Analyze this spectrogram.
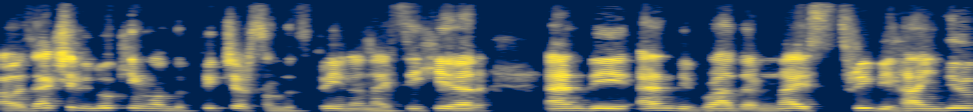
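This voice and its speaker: A man with a Romanian accent talks at a moderate pace in a fairly high pitch, his intonation monotone and flat. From Romania, Bucharest. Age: 30s. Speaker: business presenter. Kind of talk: sales pitch.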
